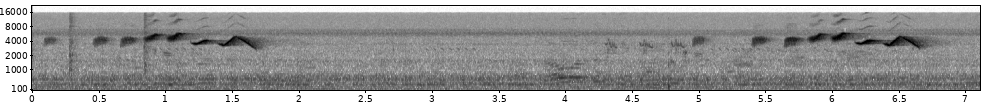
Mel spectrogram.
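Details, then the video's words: Breeding-season song of a male Crested Bunting on a fort wall at Pune, India: two phrases about four seconds apart, each several quick high chirps building to a bright swooping note, with a quiet low call between and constant insect drone behind. "Song of the Crested Bunting Male."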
